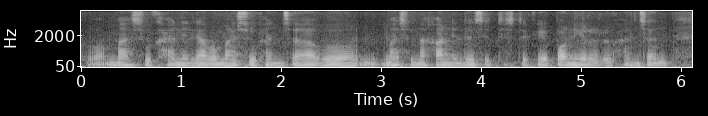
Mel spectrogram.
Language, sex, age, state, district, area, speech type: Nepali, male, 18-30, West Bengal, Darjeeling, rural, spontaneous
